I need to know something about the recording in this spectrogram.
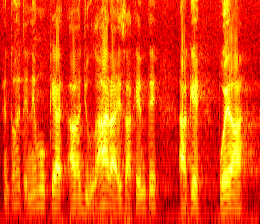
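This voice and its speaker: A man giving an unhurried spiritual lecture to an audience, often posing rhetorical questions. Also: fairly high pitch, a bit bright. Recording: long hall reverb.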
